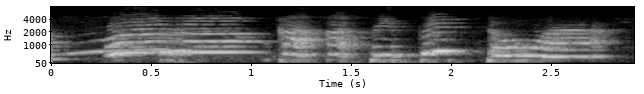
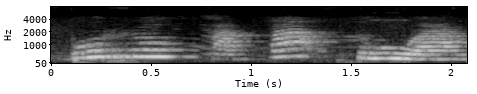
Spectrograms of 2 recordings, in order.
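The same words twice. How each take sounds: First: Sung, high, slow puppet song; puppet singing. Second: Slow sung cue in own voice; sung, lead the line slowly; sung, song demonstration. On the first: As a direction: sing slowly in a high puppet voice. Puppet sings it back wrong. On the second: Presenter models song slowly. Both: Acted.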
